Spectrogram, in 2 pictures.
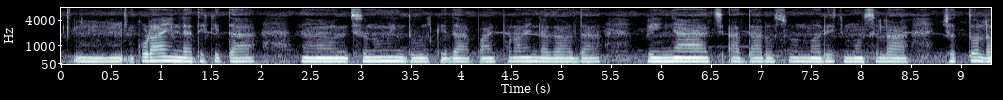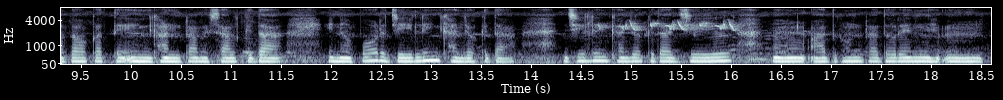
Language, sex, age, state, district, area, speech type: Santali, female, 30-45, West Bengal, Birbhum, rural, spontaneous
